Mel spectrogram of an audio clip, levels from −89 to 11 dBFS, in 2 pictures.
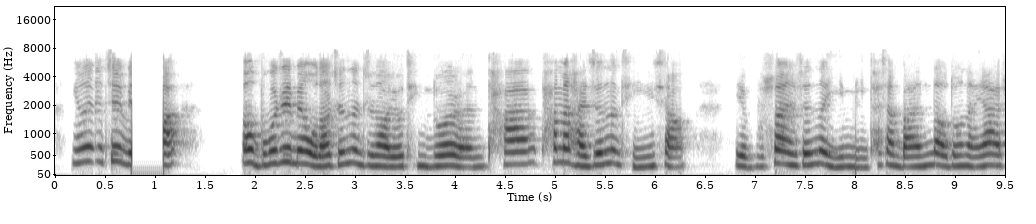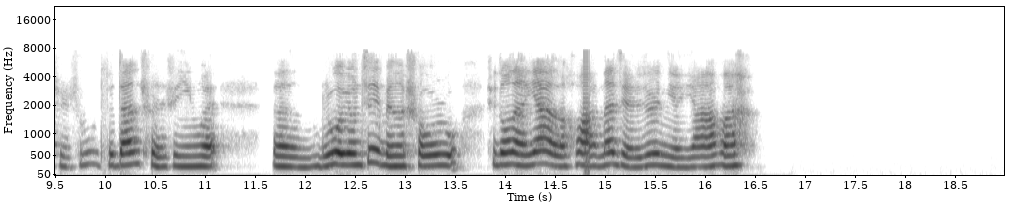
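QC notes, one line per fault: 0.76–1.08 s, audio dropout to a faint residue: the sound cuts out abruptly for about 320 ms, and the gap holds only mains hum at roughly 40 dB below the signal before the signal snaps back. The likely cause is a break in the signal feed while the input stage stayed live. Unlike a natural pause or fade, the edges are instant and the gap is filled with hum rather than room tone.
6.23–6.25 s, 7.97–8.00 s and 14.78–14.84 s, concealed Bluetooth headset packet loss: short gaps of about 22.5 ms, 30 ms and 37.5 ms. Their lengths fit three, four and five lost 7.5 ms frames. The last one is scattered over about 60 ms, with no run longer than 15 ms. The receiver patches each gap by repeating a closely matching stretch of the preceding waveform at full level, so the first two come through as buzzy held tones with a small warble where real audio returns, rather than holes. 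That filled-in continuity is what separates them from the dropout. Behind both, the mSBC wideband link can be heard passing the sound up to 8 kHz.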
